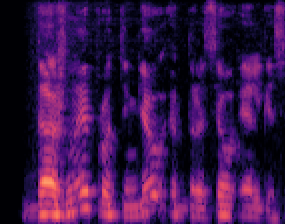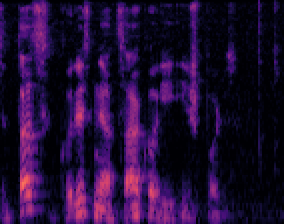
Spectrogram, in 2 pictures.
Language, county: Lithuanian, Klaipėda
